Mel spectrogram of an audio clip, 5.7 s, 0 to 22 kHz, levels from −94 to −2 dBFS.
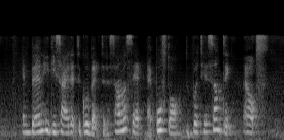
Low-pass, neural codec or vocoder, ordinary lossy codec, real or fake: none; codec, 16 kHz, 1 kbps, X-Codec, WavLM features, trained on Multilingual LibriSpeech; none; fake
